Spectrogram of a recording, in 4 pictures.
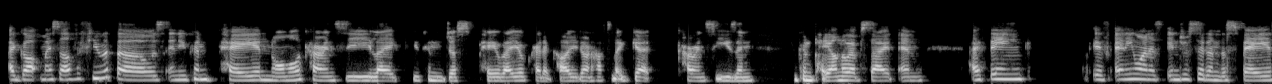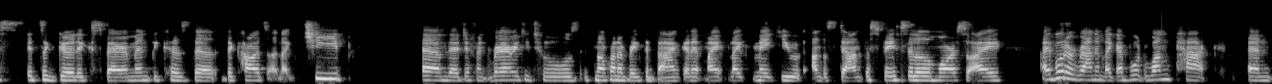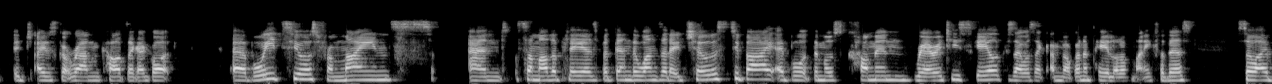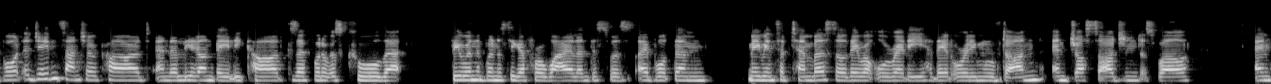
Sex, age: female, 20-39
